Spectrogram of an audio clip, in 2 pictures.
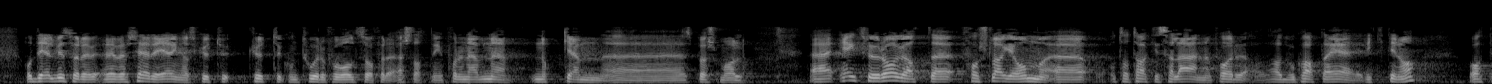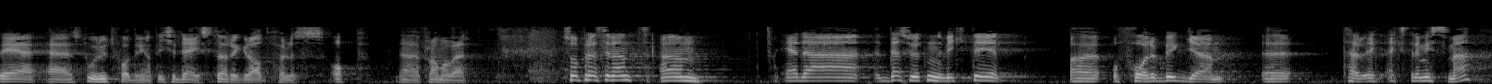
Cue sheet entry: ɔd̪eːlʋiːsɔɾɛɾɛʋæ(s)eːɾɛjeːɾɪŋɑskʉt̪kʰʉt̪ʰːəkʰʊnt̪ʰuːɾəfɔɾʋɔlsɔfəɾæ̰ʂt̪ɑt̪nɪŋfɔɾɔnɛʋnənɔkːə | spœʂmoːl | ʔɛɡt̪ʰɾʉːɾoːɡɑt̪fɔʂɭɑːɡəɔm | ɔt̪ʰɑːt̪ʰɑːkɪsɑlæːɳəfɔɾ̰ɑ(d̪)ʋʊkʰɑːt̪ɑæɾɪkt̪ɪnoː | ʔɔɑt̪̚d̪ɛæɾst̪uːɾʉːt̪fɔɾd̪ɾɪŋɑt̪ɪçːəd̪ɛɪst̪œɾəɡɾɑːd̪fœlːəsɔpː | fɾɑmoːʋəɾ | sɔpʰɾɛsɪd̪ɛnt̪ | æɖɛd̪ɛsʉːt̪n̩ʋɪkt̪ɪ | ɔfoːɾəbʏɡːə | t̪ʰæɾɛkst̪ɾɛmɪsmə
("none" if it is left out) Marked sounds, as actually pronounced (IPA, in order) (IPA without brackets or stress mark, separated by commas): ʂ, d̪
